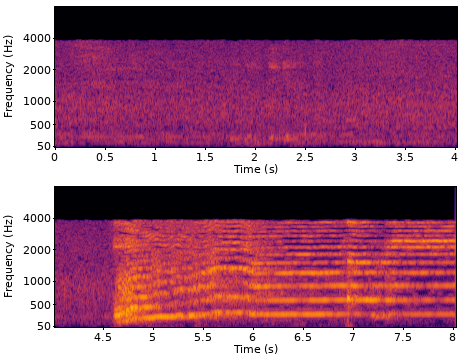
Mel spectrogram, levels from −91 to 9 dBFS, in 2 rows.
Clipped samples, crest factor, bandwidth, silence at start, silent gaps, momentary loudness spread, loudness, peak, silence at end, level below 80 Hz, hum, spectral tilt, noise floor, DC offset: under 0.1%; 18 dB; 4 kHz; 0 s; none; 22 LU; -16 LUFS; -2 dBFS; 0 s; -62 dBFS; none; -9.5 dB/octave; -37 dBFS; under 0.1%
